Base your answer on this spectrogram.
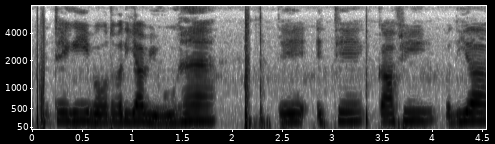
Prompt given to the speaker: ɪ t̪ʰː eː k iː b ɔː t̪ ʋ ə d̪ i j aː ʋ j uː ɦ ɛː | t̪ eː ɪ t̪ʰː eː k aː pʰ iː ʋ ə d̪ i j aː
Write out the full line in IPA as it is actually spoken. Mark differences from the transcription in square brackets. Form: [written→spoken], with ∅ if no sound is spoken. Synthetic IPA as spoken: ɪ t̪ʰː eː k iː b ɔː t̪ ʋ ə d̪ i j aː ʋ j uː ɦ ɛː | t̪ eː ɪ t̪ʰː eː k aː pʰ iː ʋ ə d̪ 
